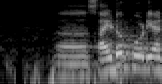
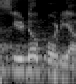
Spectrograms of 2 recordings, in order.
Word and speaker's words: pseudopodia: साइडोपोडिया नहीं होता है, सीडोपोडिया होता है।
